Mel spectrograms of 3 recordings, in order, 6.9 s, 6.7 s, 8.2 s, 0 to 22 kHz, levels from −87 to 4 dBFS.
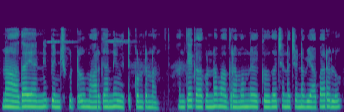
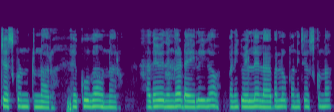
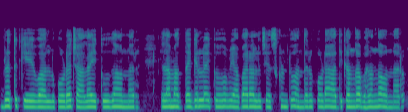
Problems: none marked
